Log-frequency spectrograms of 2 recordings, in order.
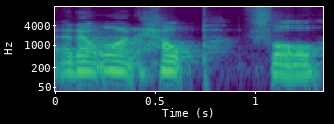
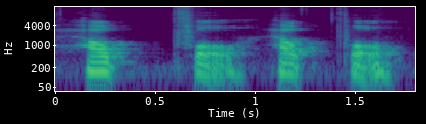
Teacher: want help full it causes an interruption in the flow so you close your lips for the p and then you just release into the f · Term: stopped p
